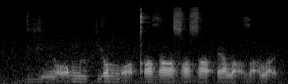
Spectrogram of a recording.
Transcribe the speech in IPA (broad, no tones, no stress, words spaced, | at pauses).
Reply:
vʲənɔ̰ mɯpʲɔ mɔ̰qʼɯ ðˤɛzˤəzˤa ʔɛlˠə̰ ðˤə̰lˠə̰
